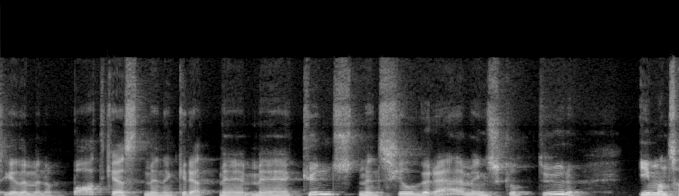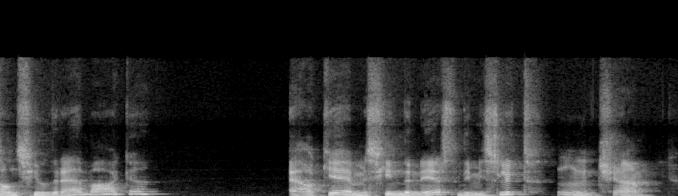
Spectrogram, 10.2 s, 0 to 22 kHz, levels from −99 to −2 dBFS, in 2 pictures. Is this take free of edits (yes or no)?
no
